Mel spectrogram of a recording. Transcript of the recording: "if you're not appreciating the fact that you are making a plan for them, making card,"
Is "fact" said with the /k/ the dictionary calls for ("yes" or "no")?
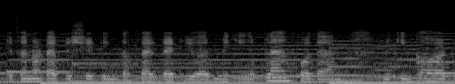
yes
